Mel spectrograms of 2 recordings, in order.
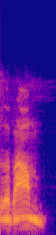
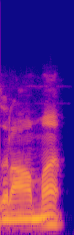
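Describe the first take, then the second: First: The name ends on the 'm' without a vowel. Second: The name ends with a clear final 'a' vowel. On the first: The speaker calls it wrong. "we read it as Ram. Shouldn't do that" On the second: The speaker calls it right. "it is Rama, ma"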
